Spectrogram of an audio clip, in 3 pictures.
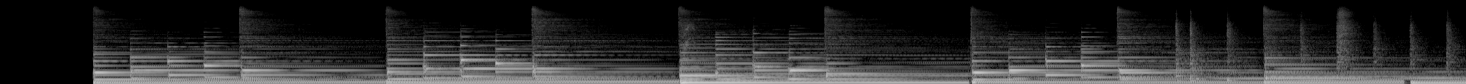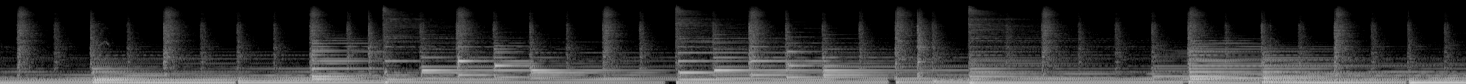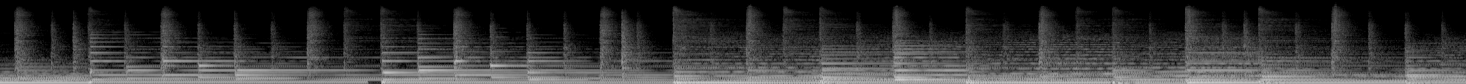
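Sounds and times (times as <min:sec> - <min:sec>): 
backing track for male vocals: 0:01.0 - 0:43.9.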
